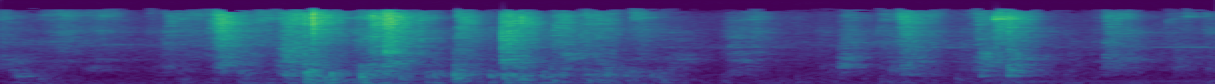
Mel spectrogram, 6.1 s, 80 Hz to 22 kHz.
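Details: Six-week-old Labrador Retriever puppies from a litter of six born January 18, 2022, on an indoor live puppy cam; breathy, rhythmic panting-like bursts come about three times a second over a steady low hum.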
